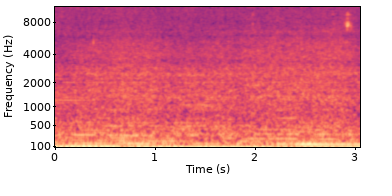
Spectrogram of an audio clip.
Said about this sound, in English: Um, really sorry if you can hear the chipper next door.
